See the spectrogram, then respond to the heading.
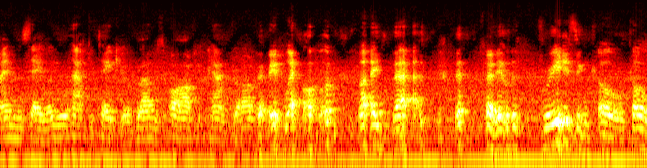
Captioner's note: laughter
